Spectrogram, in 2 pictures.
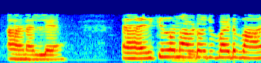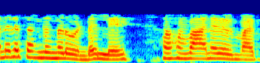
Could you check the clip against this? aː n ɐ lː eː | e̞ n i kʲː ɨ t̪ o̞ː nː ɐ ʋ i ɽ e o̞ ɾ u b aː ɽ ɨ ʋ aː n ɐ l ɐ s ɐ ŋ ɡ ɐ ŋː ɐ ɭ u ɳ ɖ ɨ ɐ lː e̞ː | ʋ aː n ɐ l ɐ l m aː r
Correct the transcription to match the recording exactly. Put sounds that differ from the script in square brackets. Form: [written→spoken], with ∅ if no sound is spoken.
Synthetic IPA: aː [n→ɳ] ɐ lː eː | e̞ n i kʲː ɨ t̪ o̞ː nː ɐ ʋ i ɽ e o̞ ɾ u b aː ɽ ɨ ʋ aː n ɐ l ɐ s ɐ ŋ ɡ ɐ ŋː ɐ ɭ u ɳ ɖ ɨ ɐ lː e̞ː | ʋ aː n ɐ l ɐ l m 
